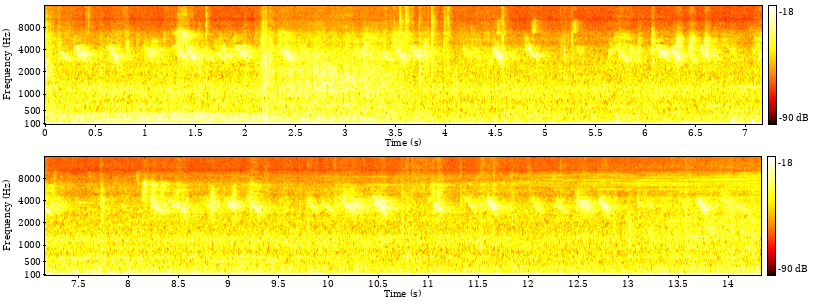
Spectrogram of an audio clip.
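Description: Small birds chirping in quick, repeated short calls, faint, over a low steady background rumble.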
